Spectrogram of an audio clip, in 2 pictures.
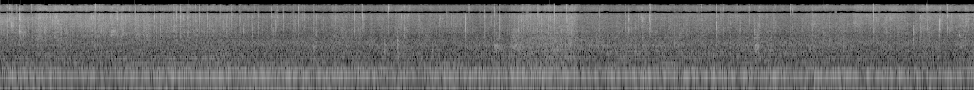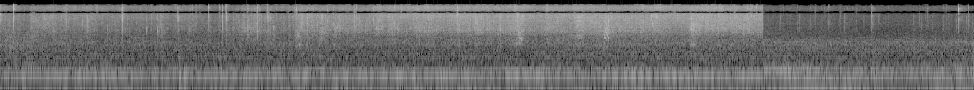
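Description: Food sizzling and crackling in a hot frying pan as egg fries among stir-fried cabbage and is worked with a wooden spatula. The hiss softens abruptly near the end.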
